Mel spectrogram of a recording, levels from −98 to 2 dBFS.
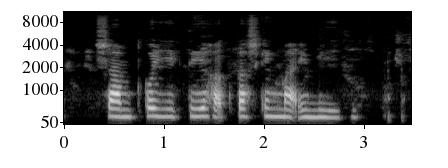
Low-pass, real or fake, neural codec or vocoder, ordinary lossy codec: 9.9 kHz; real; none; MP3, 64 kbps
